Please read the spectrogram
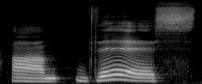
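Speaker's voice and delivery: normal talking voice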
